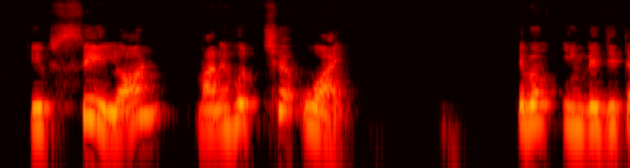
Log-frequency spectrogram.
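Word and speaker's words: ipsilon: ইস ইস মানে এক্স ওয়াই কে Italian উচ্চারণ হয় ইফসিলন। ইফসিলন মানে হচ্ছে ওয়াই।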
